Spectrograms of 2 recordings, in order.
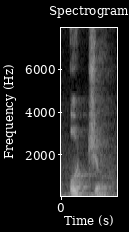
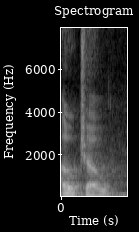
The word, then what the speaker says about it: ocho: to the e siete ocho make your o's nice and pure and you'll improve the pronunciation on this one massively it's not ocho pure vowels nine remember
